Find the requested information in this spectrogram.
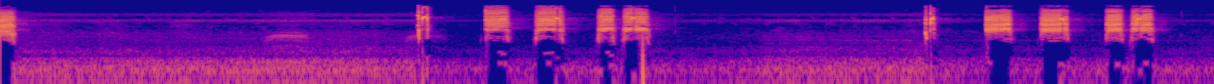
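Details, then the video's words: Black francolin at Nawabshah, Pakistan, among three birds calling together in competition: two full phrases about four seconds apart, each a sharp click then three or four harsh grating notes, with low rumbling background. "Teen Teeter Ek Sath Awaz Competition | Black Francolin"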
